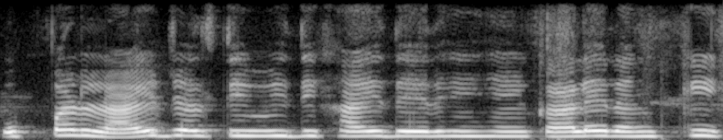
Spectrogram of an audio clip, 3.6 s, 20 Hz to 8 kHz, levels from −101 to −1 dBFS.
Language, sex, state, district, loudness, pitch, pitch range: Hindi, female, Chhattisgarh, Raipur, -11 LUFS, 270 Hz, 260-285 Hz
